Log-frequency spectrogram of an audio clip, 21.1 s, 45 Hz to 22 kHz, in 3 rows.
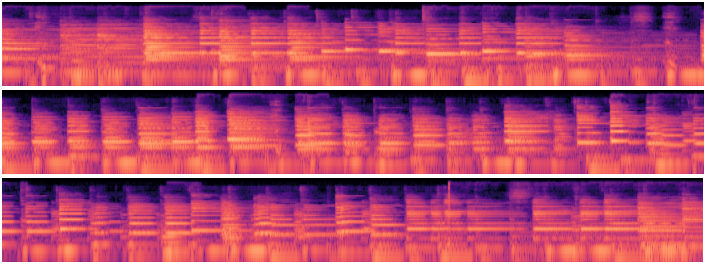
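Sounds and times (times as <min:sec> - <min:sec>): jazz piano: 0:00.0 - 0:21.0
plucked double bass: 0:00.0 - 0:21.0.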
